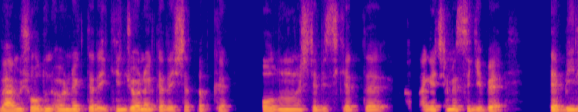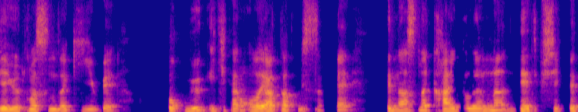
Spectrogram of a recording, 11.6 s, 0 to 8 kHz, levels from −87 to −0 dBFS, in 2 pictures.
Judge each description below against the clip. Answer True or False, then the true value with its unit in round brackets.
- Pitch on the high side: False (120 Hz)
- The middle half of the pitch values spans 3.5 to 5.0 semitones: True (4.2 semitones)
